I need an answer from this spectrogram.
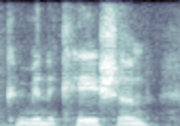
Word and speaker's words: communication: lacks on that vowel communication then i have my k syllable k sound and the a is a diphthong in american english which means it glides between a tense a and a more lacks a sound a for most people just making sure that you hold that longer a will be enough and naturally we hold this longer in this word because it's stressed communication then i have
